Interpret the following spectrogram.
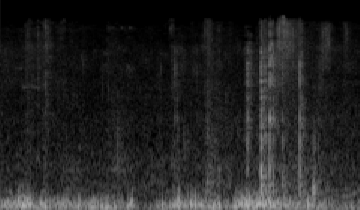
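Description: Wind rumbling on the microphone outdoors, with a few short sharp knocks about a second and a half in, the loudest just before the end.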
